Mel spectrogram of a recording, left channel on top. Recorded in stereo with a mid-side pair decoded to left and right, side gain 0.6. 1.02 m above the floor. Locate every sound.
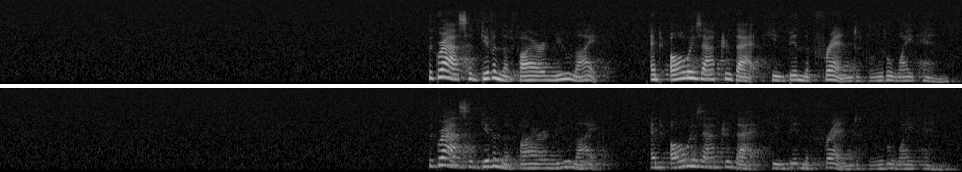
4.3 s a woman speaking: 50° left, 1.8 m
